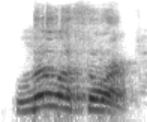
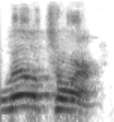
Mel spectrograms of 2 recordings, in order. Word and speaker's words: Lillethorup: your last name okay it's pronounced lilithorpe got it yeah in Denmark they just pronounce it Lil torp okay it's impossible the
